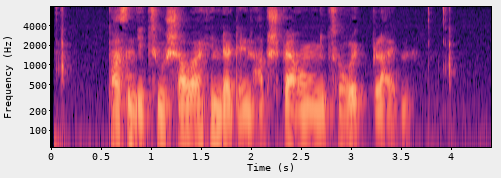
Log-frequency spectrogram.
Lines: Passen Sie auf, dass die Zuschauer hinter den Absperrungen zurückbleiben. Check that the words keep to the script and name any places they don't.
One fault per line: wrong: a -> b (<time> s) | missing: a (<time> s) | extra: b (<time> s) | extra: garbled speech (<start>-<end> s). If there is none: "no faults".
missing: Sie auf dass (0.9 s)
